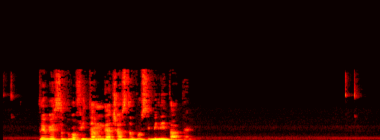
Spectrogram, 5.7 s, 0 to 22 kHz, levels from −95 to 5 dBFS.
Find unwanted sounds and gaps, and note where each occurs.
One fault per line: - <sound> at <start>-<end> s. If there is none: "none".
none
